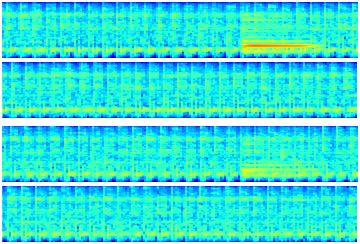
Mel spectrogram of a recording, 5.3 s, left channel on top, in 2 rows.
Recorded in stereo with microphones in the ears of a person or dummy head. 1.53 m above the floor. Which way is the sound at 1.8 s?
50° left (ahead or behind).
